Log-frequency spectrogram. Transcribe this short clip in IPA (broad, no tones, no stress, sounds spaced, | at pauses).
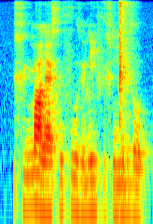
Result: x y m ɑ l æ x u f u ð y l i f y x ŋ͡ǁ y ð o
